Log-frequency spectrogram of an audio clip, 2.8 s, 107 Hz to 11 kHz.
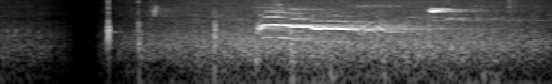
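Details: A Common Buzzard, one of three flying over a pine forest in Northern Germany on an April day in 2015, gives a single loud, plaintive mew that slides downward, after a few sharp clicks.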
